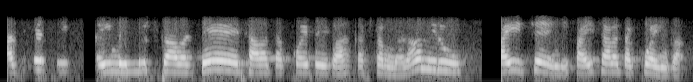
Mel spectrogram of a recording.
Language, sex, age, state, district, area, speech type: Telugu, female, 18-30, Telangana, Wanaparthy, urban, conversation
